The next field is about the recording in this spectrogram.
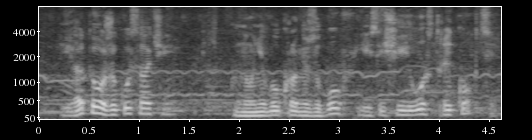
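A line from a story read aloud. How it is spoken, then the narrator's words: Plain, wolf. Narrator (Russian): сказал волк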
